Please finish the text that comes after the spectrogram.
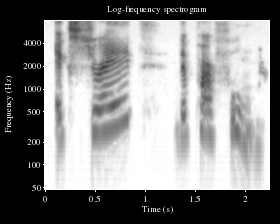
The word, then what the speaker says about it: extrait de parfum: I had to Google this because I did not know how to pronounce this. Extrait de parfum.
